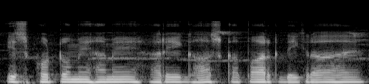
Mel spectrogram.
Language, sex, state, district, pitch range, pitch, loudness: Hindi, male, Haryana, Charkhi Dadri, 110-115 Hz, 115 Hz, -18 LUFS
